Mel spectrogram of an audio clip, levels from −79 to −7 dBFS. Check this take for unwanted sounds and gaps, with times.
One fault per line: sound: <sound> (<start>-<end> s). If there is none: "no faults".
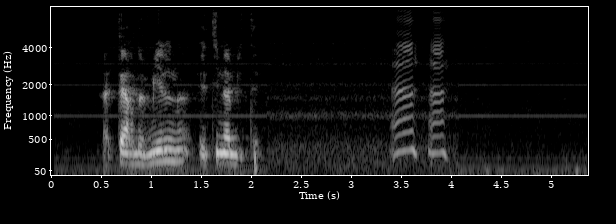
sound: laugh (3.4-4.0 s)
